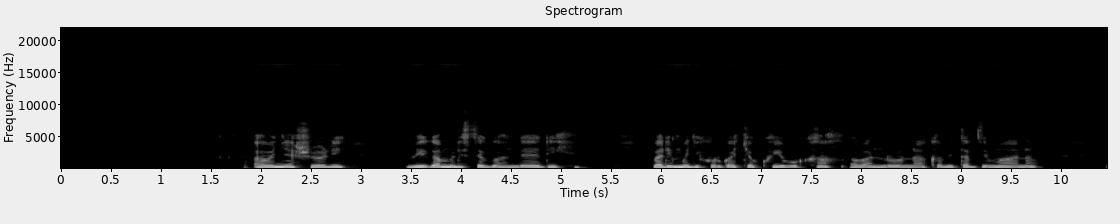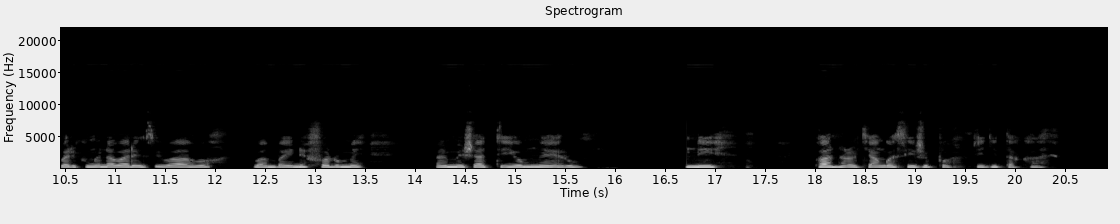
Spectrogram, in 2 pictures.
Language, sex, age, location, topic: Kinyarwanda, female, 25-35, Nyagatare, education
